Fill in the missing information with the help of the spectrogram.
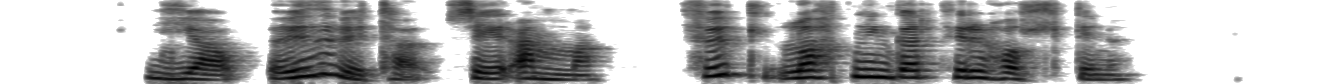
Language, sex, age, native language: Icelandic, female, 50-59, Icelandic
